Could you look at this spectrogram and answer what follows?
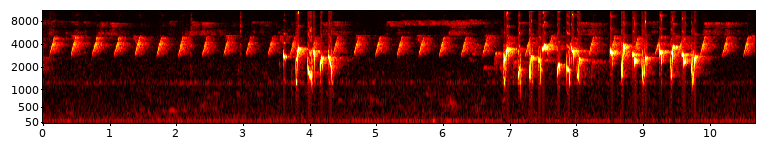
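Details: A long string of regular, thin high downslurred notes runs throughout, interrupted twice by loud, tumbling bulbul phrases as a decoy bird duels with a new resident territory holder on its old ground.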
